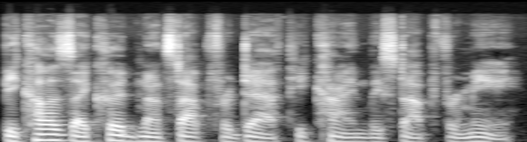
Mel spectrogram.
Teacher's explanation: So it's a unstressed and then a stressed syllable. And so if I were to read it, I don't think this is the way to read it, but if I were to read it to um emphasize that metric structure, it would sound something like this. · iambs, so it's a unstressed and then a stressed syllable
